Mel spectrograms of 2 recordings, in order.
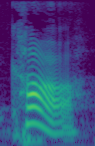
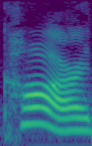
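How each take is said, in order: First: The word ends in an open 'ah' without R. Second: The word ends with a clear R sound. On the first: "the phonogram AR that says R, they say as ah" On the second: "instead of car"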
